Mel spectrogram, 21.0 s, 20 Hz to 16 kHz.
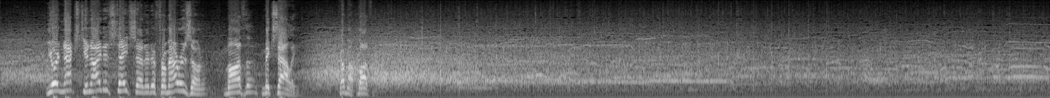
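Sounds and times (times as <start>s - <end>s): crowd cheering and applauding: 0.0s - 2.6s, 6.0s - 21.0s.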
